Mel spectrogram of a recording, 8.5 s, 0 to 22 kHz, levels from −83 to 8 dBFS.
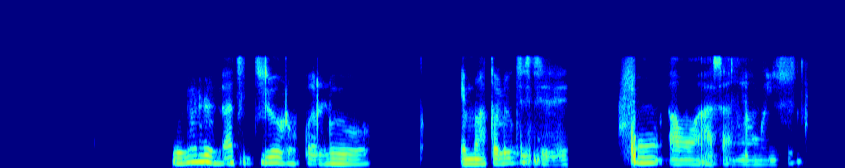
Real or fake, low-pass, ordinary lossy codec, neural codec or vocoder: fake; 5.4 kHz; none; codec, 16 kHz, 2 kbps, X-Codec, HuBERT features, trained on general audio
